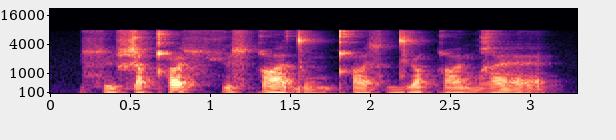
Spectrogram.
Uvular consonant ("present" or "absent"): present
